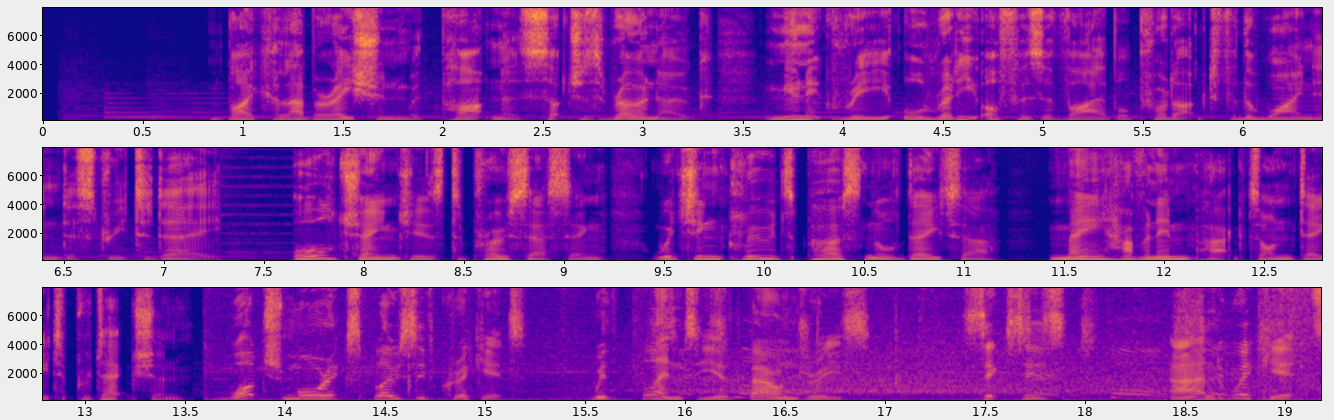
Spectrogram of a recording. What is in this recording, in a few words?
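English British, male, various; showreel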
